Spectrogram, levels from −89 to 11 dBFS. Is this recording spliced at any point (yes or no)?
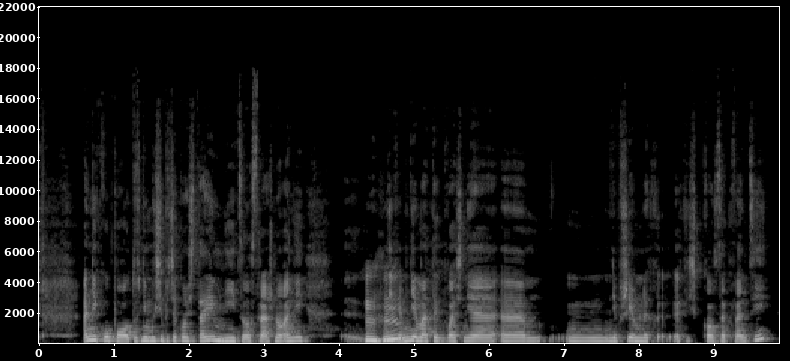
no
